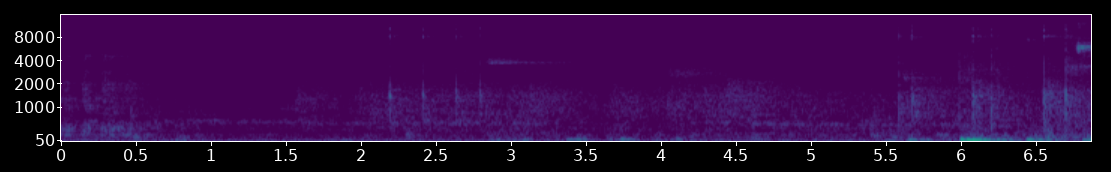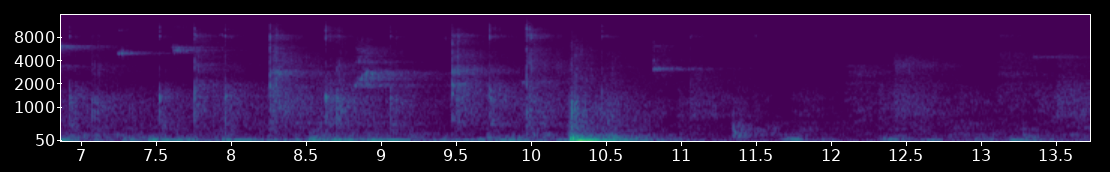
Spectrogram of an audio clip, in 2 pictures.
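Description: Table tennis rally: the celluloid ball clicks rapidly off bats and table, with short high squeaks of shoes on the court floor. The rally ends about ten seconds in with one loud thud.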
